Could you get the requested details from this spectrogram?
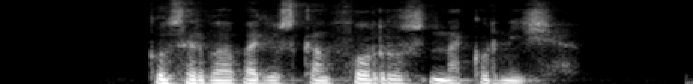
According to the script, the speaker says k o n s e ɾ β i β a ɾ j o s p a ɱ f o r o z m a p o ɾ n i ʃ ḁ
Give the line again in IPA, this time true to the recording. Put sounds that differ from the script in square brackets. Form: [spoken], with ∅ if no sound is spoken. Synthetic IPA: k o n s e ɾ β [a] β a ɾ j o s [k] a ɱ f o r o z [n] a [k] o ɾ n i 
